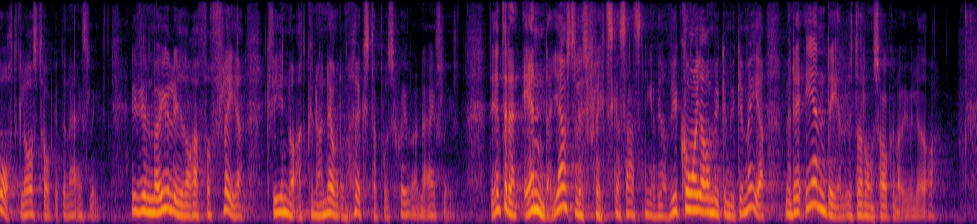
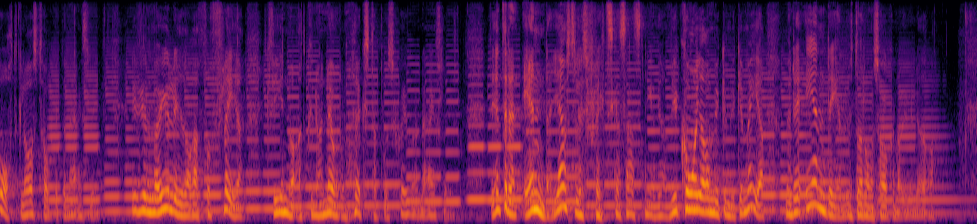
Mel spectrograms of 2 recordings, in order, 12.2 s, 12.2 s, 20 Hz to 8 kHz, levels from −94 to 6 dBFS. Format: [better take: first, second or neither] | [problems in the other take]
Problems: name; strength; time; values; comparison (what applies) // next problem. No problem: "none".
first | background sound (Wind instrument, woodwind instrument); 9 dB below the speech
